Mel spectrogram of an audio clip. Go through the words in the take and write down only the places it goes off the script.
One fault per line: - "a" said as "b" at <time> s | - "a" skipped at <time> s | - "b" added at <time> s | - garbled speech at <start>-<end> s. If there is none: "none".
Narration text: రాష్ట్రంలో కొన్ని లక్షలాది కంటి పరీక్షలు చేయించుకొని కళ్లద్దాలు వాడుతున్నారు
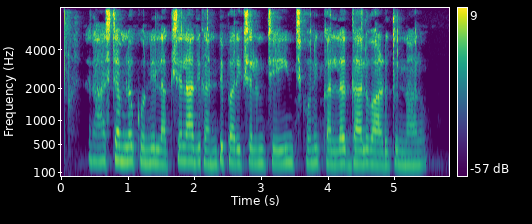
none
